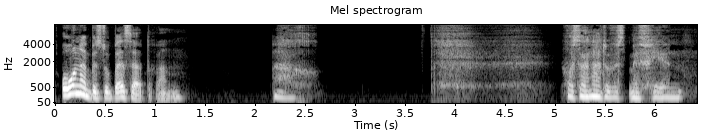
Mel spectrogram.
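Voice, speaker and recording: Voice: medium pitch, slow pace, a little mellow, slightly rough, no room sound, clean studio sound, exaggerated voice. A reader voicing a tearful, weary older sister in an audiobook, sounding resigned. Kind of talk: audiobook character voice.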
